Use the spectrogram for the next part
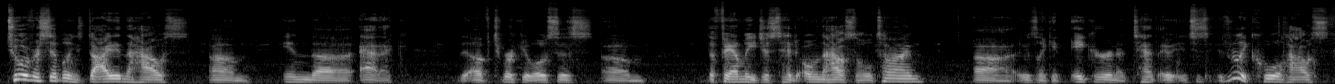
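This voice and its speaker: At a moderate pace and fairly low pitch, a middle-aged man tells stories on his podcast in an easygoing, conversational style. He animates each tale by acting out the quoted voices.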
